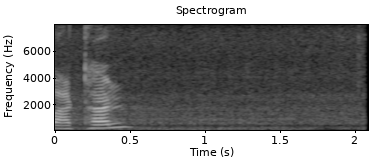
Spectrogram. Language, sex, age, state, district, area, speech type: Bengali, female, 30-45, West Bengal, Kolkata, urban, spontaneous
